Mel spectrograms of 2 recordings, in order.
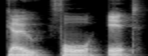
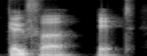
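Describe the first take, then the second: First: "for" said fully, slow and careful; slow "Go for it" with an unreduced "for"; full FOR. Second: "for" reduced to "fuh", no R; slow demo with "for" softened to "fuh"; weak FOR. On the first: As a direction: spell out "for" with its full vowel, slowly. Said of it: "So we don't say". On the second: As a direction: say "for" as a short "fuh". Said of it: "We say". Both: Shown as a demonstration.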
